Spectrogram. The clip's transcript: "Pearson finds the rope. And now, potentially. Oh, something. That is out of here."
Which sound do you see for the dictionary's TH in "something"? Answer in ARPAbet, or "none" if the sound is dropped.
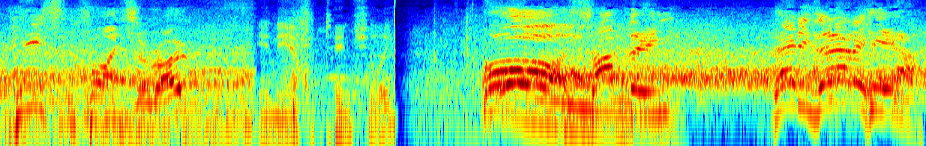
TH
